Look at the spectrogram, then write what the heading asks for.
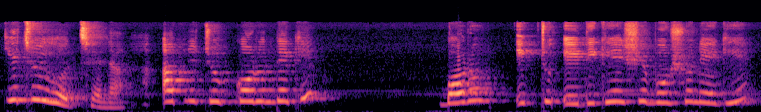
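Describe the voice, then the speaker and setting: A woman voicing a teasing, hospitable married mother in an audiobook story, gently reproachful and bossily caring. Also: very high-pitched, expressive, unhurried, voice pushed up. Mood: bossy caring. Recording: roomy, echoing voice recording.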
